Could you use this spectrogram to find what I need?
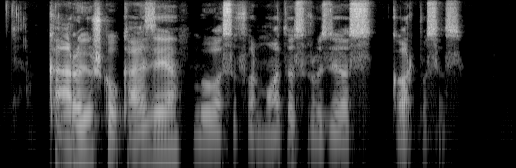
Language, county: Lithuanian, Kaunas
